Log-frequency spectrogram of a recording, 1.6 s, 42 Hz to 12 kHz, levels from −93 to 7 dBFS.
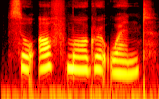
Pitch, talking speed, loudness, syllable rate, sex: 220 Hz, 150 wpm, -18 LUFS, 4.3 syllables/s, female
